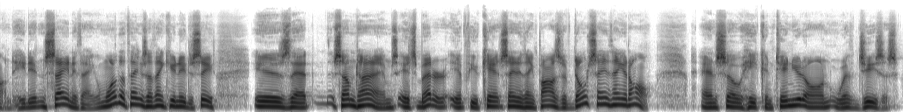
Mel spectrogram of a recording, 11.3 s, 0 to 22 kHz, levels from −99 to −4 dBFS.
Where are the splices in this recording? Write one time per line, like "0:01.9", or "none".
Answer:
0:08.6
